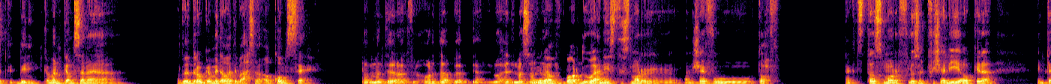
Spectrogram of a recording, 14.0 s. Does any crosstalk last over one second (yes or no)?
no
